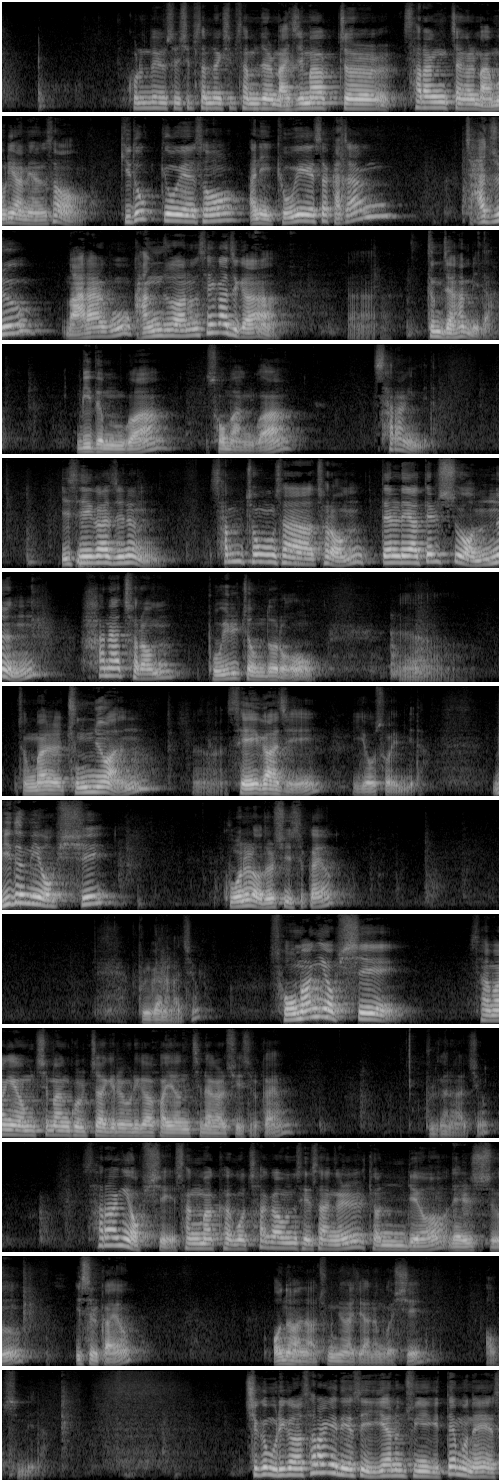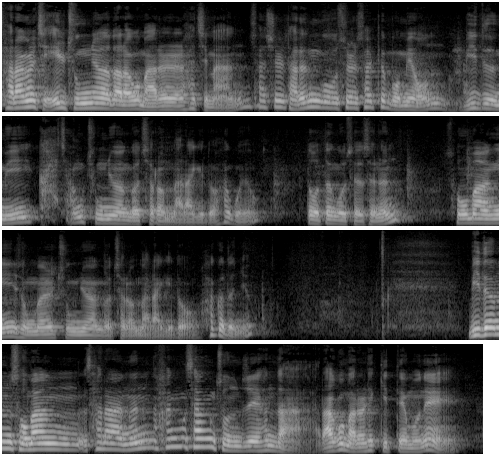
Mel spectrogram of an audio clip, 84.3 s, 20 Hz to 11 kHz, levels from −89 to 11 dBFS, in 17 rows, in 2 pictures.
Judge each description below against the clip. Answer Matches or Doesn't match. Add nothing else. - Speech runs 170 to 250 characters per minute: Matches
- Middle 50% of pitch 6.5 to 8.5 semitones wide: Matches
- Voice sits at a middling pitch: Matches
